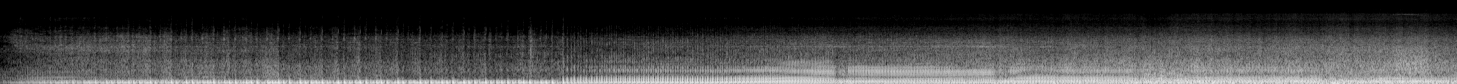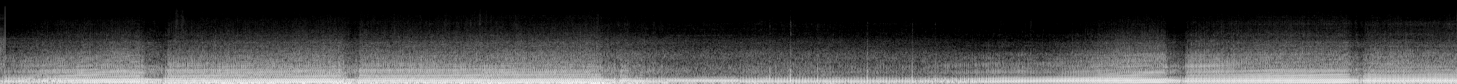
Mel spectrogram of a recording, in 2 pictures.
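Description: Buell XB12R Firebolt's 1203 cc air-cooled V-twin heard from a helmet camera. It runs steadily at low revs for about five seconds, then accelerates hard through several gears, the pitch climbing and dropping back at each upshift.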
